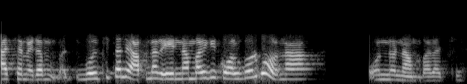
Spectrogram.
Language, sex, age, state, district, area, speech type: Bengali, female, 60+, West Bengal, Paschim Bardhaman, urban, conversation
